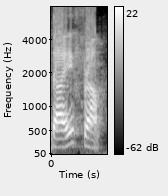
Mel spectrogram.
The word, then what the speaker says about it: diaphragm: इसमें भी क्या होगा, जी क्या होता है, साइलेंट होता है, इसलिए हम इसको पढ़ते हैं डायफ्राम।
